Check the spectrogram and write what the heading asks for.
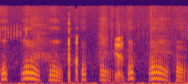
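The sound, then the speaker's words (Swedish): A person imitates a wood pigeon's cooing call with a series of soft, rhythmic hoo-hoo phrases, clear, broken briefly by a laugh and a couple of spoken words. “Eh, det är en ringduva.”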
